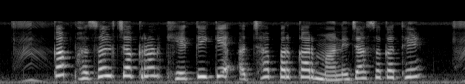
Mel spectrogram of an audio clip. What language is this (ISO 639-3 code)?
hne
